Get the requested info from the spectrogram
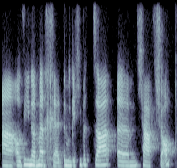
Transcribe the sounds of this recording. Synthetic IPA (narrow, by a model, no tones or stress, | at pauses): aʔɔðiːnɔrmɛrχɛd̚ðəmənɡɛɬibətʰaəːmɬaːθʃɔpʰ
